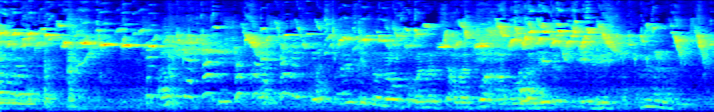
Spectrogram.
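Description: A European goldfinch sings a fast, unbroken stream of bright, tinkling twitters and buzzy trills, high-pitched and varied, with a faint murmur underneath.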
